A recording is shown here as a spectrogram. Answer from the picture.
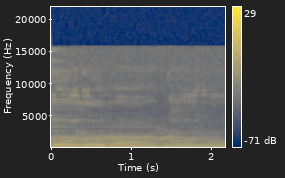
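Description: Mantra chanting music: a woman's voice holds long, wordless sung notes with a slight waver, moving between pitches, over acoustic guitar and a plucked zither.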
